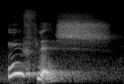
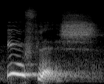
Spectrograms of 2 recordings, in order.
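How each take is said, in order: No difference in how they are said.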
